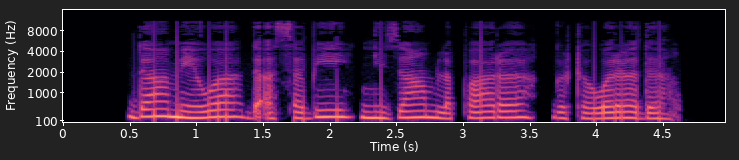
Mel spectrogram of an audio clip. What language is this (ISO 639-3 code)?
pus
